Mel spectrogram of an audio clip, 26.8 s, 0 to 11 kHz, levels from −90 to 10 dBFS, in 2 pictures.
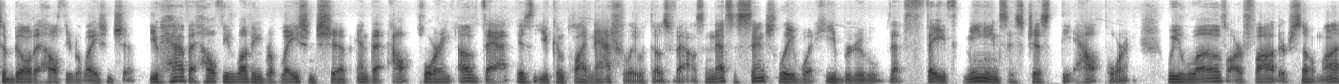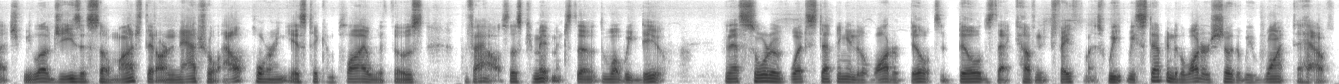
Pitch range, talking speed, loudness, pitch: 95-115 Hz, 205 wpm, -20 LUFS, 105 Hz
